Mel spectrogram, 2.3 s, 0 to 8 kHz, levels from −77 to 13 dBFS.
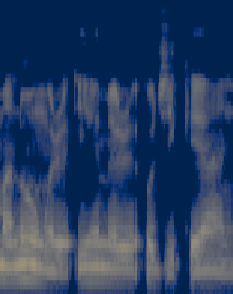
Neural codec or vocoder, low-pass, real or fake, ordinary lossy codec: none; none; real; none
